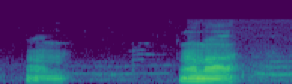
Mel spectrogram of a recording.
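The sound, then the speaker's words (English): A male pet cat meows twice: a short harmonic cry, a pause, then a longer and louder drawn-out yowl. “That's my cat. He's being a pain in the behind.”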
